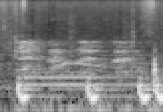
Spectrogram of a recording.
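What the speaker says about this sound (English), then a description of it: "My dog's like barking and acting up." A dog barks indoors, giving about four short, muffled woofs spread unevenly across a brief stretch over low background noise.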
